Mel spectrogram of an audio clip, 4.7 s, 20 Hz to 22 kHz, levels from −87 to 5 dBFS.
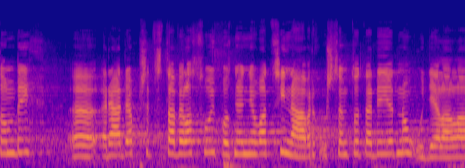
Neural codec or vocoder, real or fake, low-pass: none; real; 14.4 kHz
